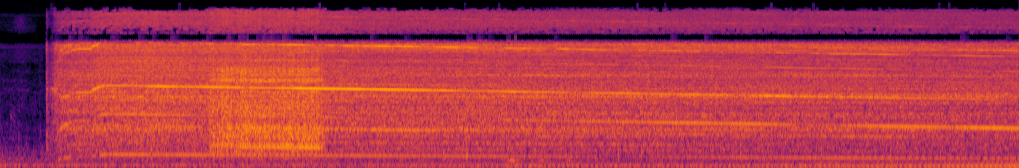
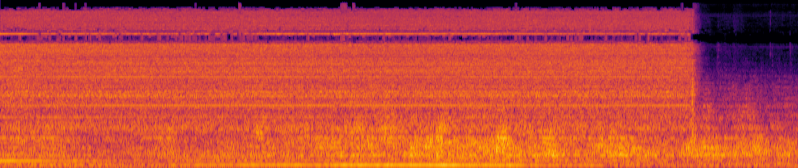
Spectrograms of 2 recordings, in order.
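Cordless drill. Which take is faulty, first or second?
first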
